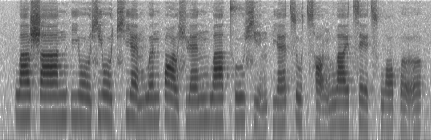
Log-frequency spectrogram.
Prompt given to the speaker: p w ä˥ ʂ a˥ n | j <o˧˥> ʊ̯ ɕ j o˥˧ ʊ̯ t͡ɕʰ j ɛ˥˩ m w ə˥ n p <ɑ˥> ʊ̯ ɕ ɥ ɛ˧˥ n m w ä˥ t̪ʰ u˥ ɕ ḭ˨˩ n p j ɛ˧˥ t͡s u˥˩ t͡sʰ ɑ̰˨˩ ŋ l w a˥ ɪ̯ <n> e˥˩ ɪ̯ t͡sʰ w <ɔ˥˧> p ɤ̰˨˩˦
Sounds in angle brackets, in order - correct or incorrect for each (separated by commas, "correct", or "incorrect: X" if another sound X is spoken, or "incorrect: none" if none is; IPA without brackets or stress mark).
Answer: incorrect: o˥˧, incorrect: ɑ˥˩, incorrect: t͡s, incorrect: ɔ˧˥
